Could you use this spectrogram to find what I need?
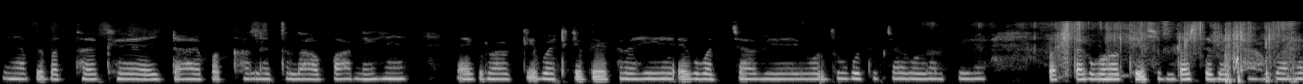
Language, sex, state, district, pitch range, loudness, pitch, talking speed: Hindi, female, Bihar, Lakhisarai, 240-255 Hz, -23 LUFS, 250 Hz, 165 wpm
